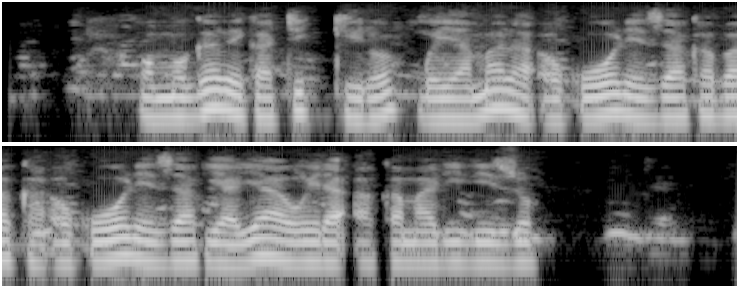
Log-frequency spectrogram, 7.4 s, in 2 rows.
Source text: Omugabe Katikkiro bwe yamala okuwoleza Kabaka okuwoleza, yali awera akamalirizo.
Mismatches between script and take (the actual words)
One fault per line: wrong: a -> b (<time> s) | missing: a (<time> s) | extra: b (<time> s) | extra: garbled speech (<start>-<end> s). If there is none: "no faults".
no faults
